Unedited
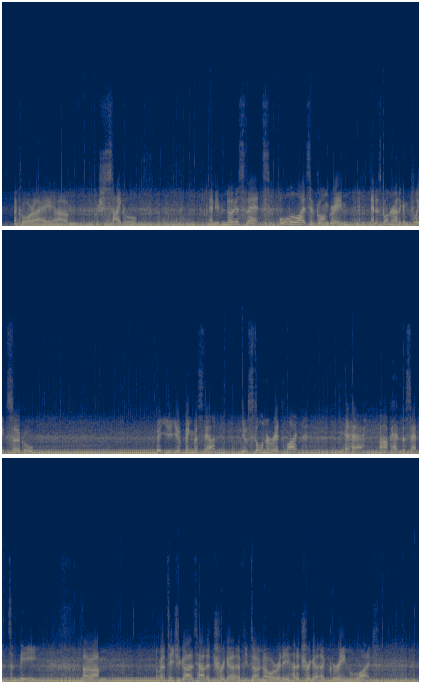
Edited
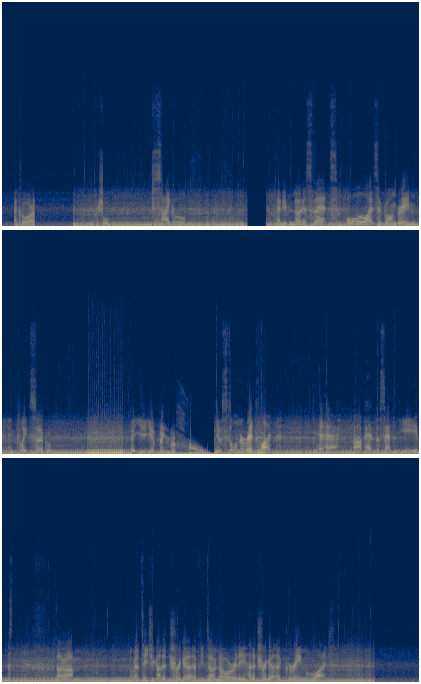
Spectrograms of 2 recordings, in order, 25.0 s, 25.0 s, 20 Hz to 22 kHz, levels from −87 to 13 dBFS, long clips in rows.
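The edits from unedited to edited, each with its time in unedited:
0.65–1.43 room tone
3.93 insert silence 0.37 s
7.19–8.08 cut
8.85–9.83 move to 2.02
10.57–11.28 gain +10 dB
11.89 tape stop 1.22 s
13.77–14.14 gain +8 dB
16.81–17.41 reverse
20.3–20.66 cut

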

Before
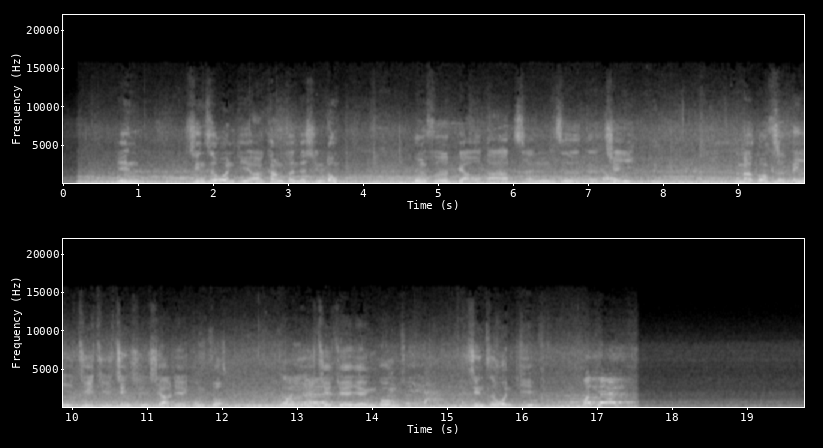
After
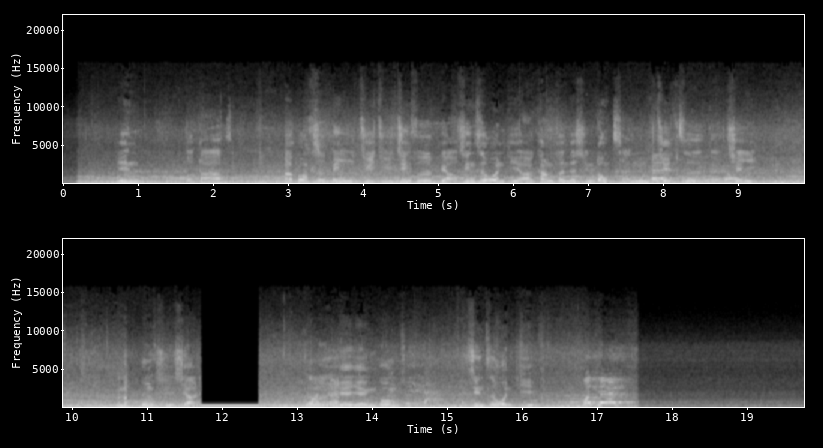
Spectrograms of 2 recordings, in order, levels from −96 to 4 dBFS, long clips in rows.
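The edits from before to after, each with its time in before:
1.65–3.74 swap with 5.48–6.05
4.48–4.86 swap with 9.09–10.76
11.37–12.15 bleep 277 Hz -17.5 dBFS
13.21–13.55 move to 6.56

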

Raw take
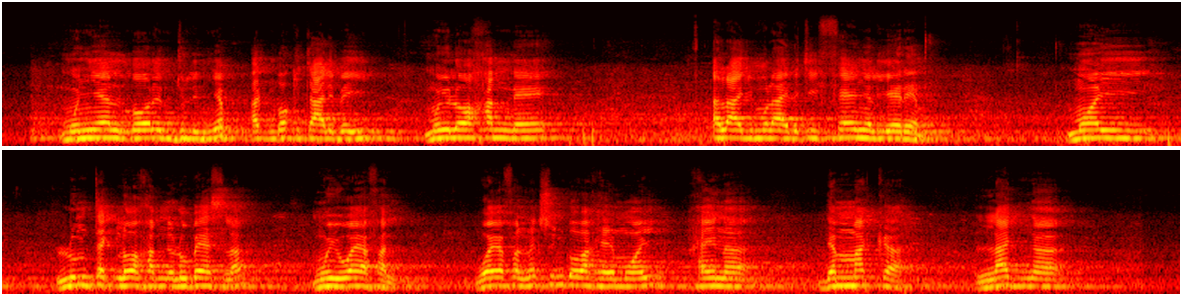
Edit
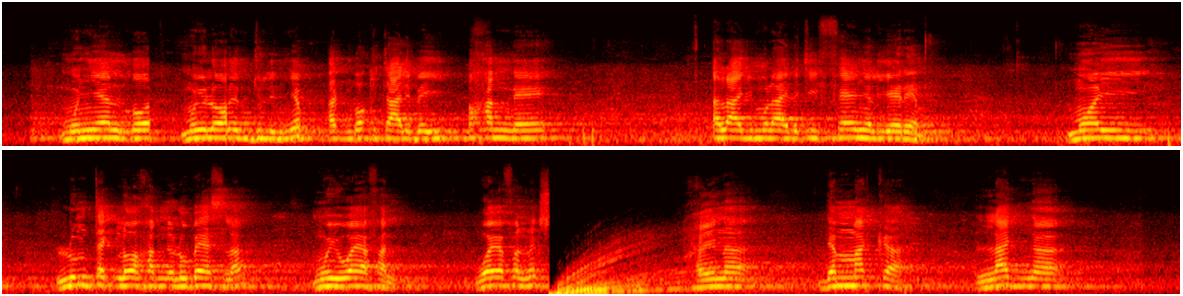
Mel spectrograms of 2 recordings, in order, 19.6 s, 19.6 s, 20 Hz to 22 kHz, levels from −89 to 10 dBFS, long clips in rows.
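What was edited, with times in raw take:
3.25–3.89 move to 1.22
14.37 tape start 1.48 s

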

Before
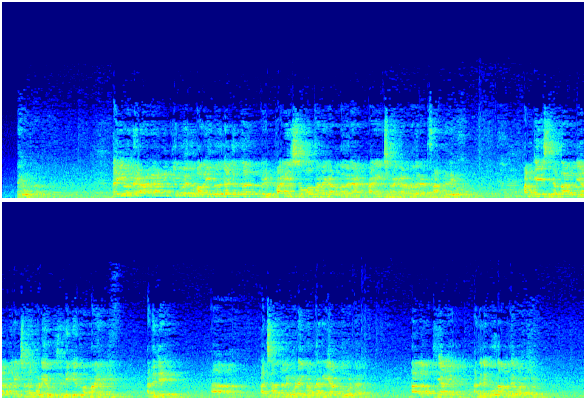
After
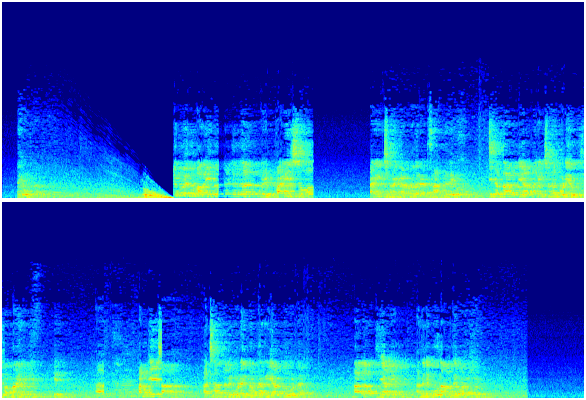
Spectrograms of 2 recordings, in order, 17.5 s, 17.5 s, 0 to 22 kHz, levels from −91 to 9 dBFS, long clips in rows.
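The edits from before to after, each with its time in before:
0.88 tape stop 1.69 s
3.24–3.59 fade in quadratic, from -21 dB
4.66–5.52 room tone
7.3–8.17 move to 11.98
9.63–9.94 cut
10.69–11.24 cut

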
